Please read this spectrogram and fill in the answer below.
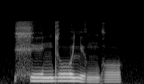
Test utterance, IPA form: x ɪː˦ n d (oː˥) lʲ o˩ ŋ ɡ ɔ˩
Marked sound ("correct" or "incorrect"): correct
